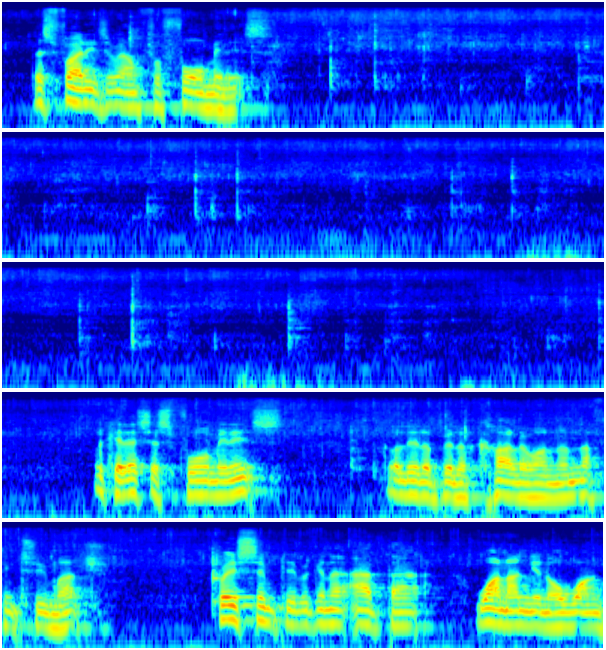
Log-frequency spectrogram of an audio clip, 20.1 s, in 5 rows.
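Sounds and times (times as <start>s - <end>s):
potatoes sizzling in oil: 0.0s - 20.0s
wooden spoon scraping and tapping: 2.1s - 5.8s, 6.4s - 7.8s, 8.5s - 12.2s.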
